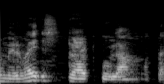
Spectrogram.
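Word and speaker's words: Coulomb: तो सीजीएस पद्धति में आवेश का जो मात्रक होता है वो मेरे भाई स्ट्रेट कलाम होता है।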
